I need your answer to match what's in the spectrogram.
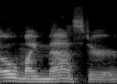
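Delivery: put-on mocking sarcastic tone. Describing a character who depends on him and mocks him, retelling a mocking 'my master'. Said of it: "she's mockingly saying".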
